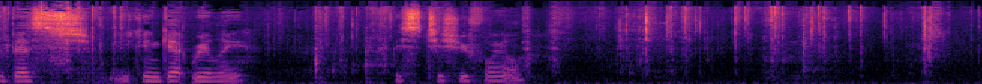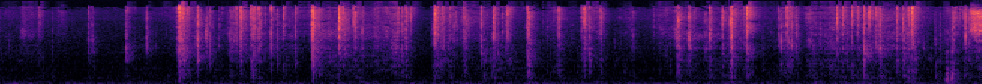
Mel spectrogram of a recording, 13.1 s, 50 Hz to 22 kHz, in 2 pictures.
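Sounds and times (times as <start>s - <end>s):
paper and foil crinkling: 0.0s - 13.0s.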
